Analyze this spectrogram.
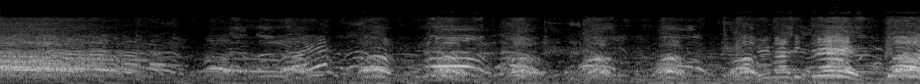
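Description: A young man raps loudly and rhythmically outdoors.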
